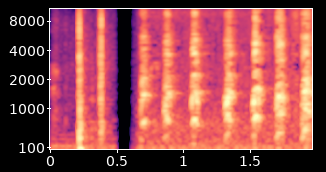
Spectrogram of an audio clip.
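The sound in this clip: A chicken clucks in short, sharp bursts: two quick clucks, a brief silence, then a steady run of seven more evenly spaced clucks at a moderate volume.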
